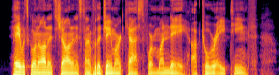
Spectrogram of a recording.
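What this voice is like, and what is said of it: Sick-sounding voice. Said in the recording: “I don't know if you can tell from my voice, but I got sick.”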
